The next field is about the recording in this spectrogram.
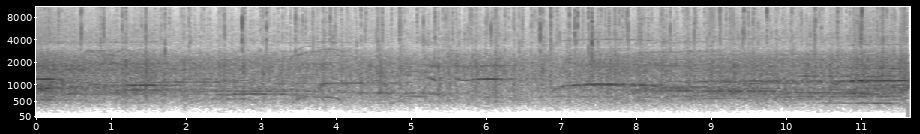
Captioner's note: cheers and Applause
